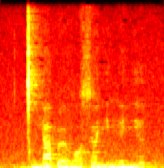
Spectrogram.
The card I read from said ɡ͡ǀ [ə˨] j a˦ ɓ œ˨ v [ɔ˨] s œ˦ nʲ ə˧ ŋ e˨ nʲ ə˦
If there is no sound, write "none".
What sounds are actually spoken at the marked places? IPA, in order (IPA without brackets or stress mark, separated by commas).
ə˨, ɔ˨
